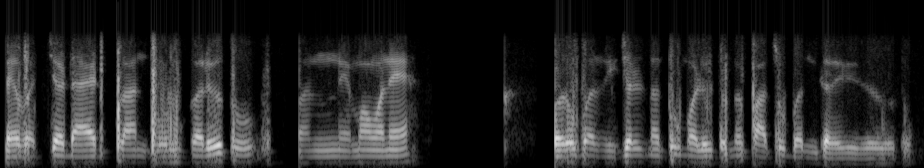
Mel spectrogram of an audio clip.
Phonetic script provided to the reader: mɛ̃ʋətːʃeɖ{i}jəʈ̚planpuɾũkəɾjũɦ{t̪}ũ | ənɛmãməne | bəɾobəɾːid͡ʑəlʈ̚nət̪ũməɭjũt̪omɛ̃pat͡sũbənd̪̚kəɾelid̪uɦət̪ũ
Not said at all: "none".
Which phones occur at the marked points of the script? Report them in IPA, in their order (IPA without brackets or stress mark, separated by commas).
a, t̪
